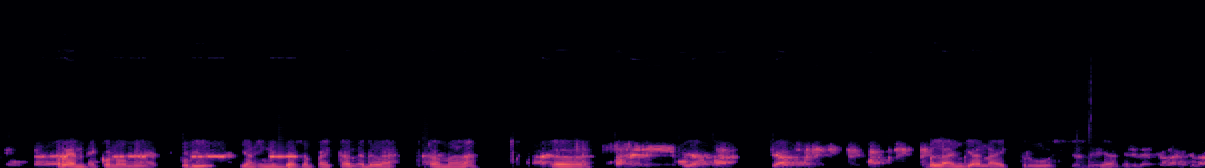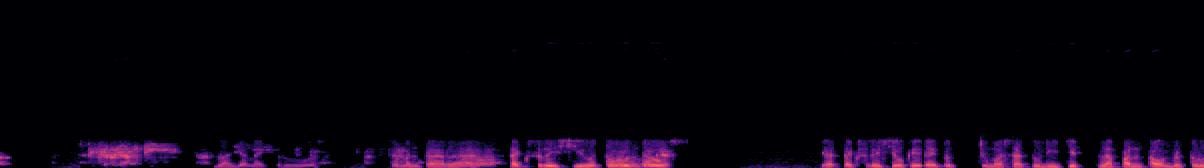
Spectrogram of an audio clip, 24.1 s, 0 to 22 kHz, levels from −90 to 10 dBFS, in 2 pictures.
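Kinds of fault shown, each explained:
Burst of packet loss: Around 2.77 to 2.87 s, several consecutive packets never arrived in time to be played, leaving about 80 ms of audio with nothing to decode. The receiver filled the gap by extending the last sound it had and fading it down, so a held buzz or dying hiss replaces the real material. When the stream resumes, it picks up further along, with that stretch of sound gone.
Short concealed packet loss: Four brief dropouts, at about 4.23, 5.28, 14.46 and 21.20 s, each lost roughly 20 to 40 ms of audio before it reached the decoder. Each time the receiver papered over the hole by continuing the preceding sound, either following its pitch or as shaped noise, then crossfaded back into the real signal. The result is a quick smear or wobble, and a short sound caught in the gap can disappear.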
